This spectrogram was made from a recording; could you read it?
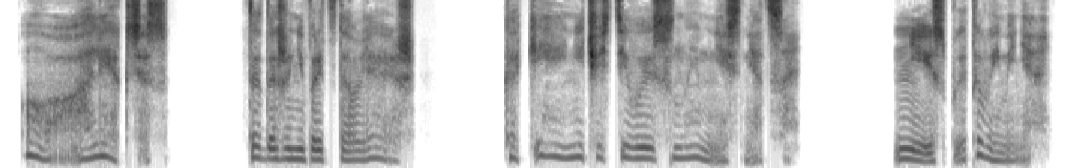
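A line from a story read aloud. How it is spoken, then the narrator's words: Sinister whisper. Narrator (Russian): зловеще прошептал Август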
